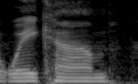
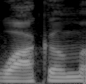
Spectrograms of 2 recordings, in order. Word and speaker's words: Wacom: used to pronounce that waycom w o m but but uh uh I understand it's pronounced Wacom I believe it's a Japanese company but I use an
